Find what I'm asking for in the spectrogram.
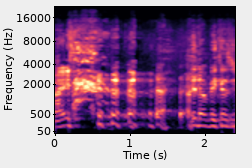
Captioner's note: laughter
